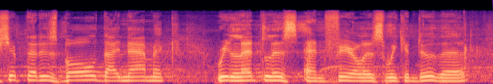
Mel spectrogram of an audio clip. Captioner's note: cheers and applause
